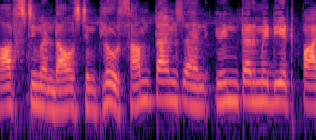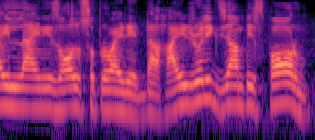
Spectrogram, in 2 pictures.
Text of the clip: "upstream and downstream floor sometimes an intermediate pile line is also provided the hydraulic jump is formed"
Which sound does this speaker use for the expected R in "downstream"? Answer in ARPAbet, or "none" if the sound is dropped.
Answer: none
